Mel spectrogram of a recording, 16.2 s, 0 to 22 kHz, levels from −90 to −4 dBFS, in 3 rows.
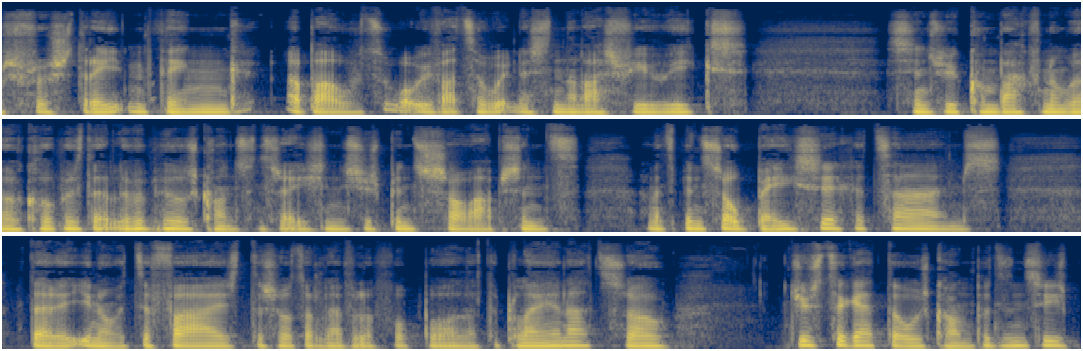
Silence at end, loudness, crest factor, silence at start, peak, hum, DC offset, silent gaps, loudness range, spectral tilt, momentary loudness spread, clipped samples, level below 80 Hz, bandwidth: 0.05 s; -20 LUFS; 20 dB; 0 s; 0 dBFS; none; under 0.1%; none; 1 LU; -5.5 dB/octave; 6 LU; under 0.1%; -58 dBFS; 16 kHz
